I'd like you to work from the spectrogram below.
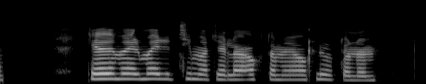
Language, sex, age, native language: Icelandic, male, 12, Icelandic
